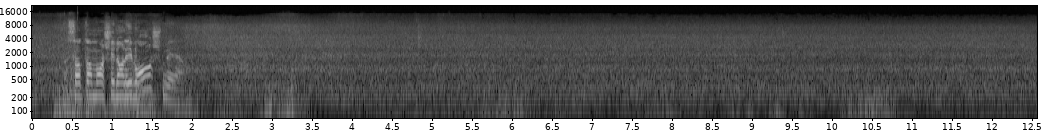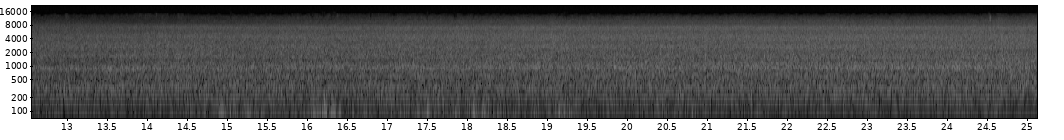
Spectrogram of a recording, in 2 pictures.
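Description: A river flows and gurgles gently nearby.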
